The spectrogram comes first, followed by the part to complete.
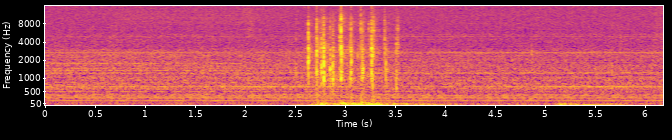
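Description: Computer keyboard typing: a quick run of about eight keystrokes in roughly a second, near the middle, over a faint steady hum.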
